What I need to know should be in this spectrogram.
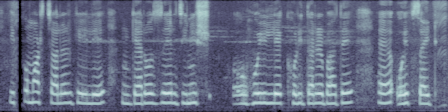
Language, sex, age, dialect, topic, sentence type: Bengali, male, 18-24, Rajbangshi, agriculture, statement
